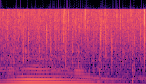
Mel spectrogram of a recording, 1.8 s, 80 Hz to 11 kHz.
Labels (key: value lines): label: biophony
recorder: SoundTrap 300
